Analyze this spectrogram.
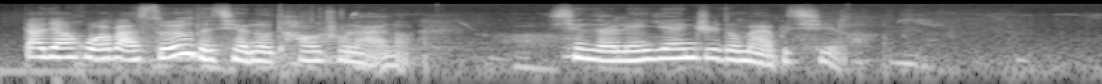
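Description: A young woman speaks with feeling, close by.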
